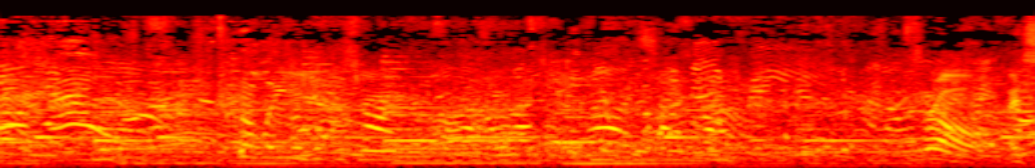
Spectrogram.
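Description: Music played for a Christmas light display, with held bass notes, under the chatter of a large crowd of people talking.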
